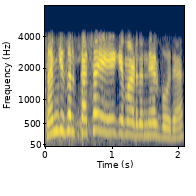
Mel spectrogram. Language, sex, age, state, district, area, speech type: Kannada, female, 18-30, Karnataka, Dakshina Kannada, rural, conversation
